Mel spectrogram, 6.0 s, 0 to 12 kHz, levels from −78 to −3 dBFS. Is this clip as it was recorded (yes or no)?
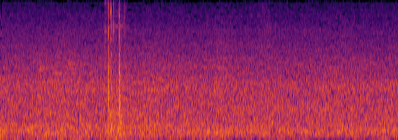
yes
